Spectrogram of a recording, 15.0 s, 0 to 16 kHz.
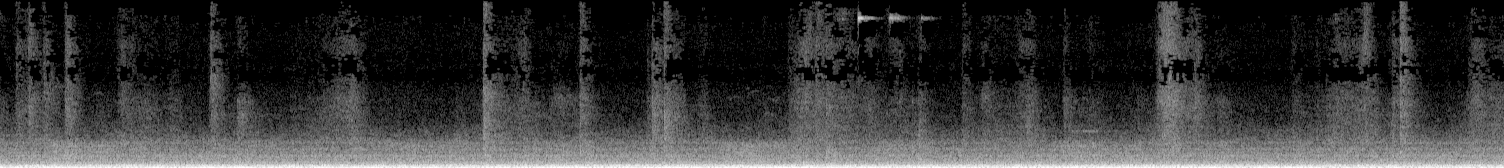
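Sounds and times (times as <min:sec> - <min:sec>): low room hum: 0:00.0 - 0:15.0
soft rustles of blanket: 0:07.8 - 0:15.0.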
